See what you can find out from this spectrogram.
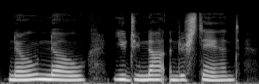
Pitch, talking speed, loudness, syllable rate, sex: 210 Hz, 140 wpm, -13 LUFS, 3.9 syllables/s, female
